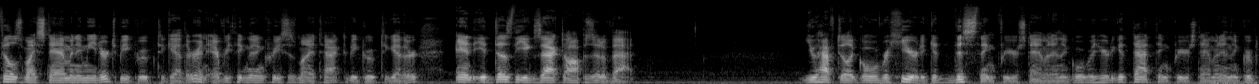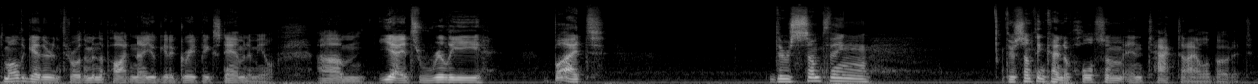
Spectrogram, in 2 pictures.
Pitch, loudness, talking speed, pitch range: 95 Hz, -28 LUFS, 210 wpm, 90-110 Hz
